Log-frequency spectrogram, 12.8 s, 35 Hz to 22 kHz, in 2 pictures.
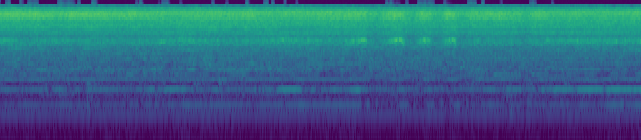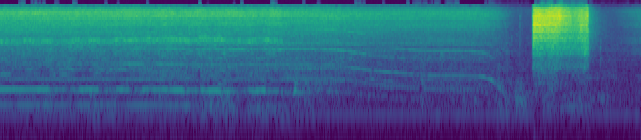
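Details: Dental high-speed handpiece with an 8847 bur preparing a maxillary central incisor for a PFM crown on a Kilgore typodont, extra incisal-third reduction; continuous high-pitched whine winding down, then a brief burst of air spray.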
